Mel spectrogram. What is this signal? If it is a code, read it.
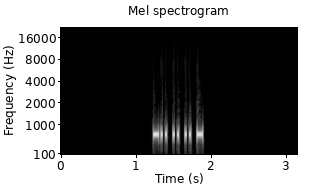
Morse code, heard as a keyed tone, about 44 wpm, 700 Hz. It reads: DIIT
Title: Four Challenging Letter-Number Combinations 45wpm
